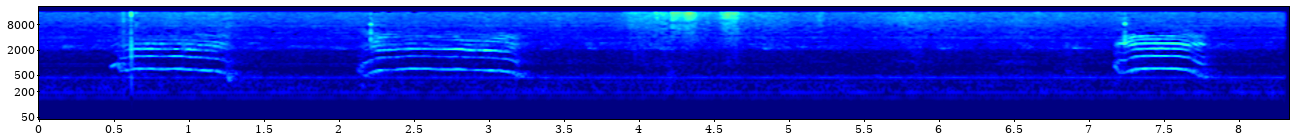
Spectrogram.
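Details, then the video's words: Little kittens meowing and talking: three drawn-out, arching meows, each nearly a second long with rich overtones, spaced a few seconds apart over a low constant hum. "Little kittens meowing and talking"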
